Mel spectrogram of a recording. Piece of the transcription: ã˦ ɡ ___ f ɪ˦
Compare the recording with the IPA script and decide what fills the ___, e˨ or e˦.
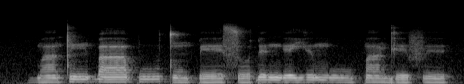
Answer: e˨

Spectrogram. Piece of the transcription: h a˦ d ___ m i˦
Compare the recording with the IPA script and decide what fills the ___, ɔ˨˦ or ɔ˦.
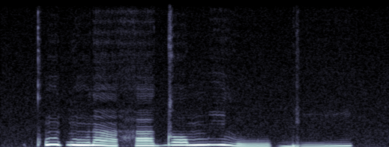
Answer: ɔ˦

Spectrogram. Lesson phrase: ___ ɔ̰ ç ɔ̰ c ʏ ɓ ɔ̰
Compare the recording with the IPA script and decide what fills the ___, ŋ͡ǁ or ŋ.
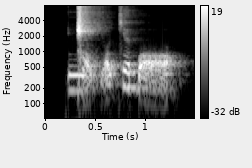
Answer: ŋ͡ǁ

